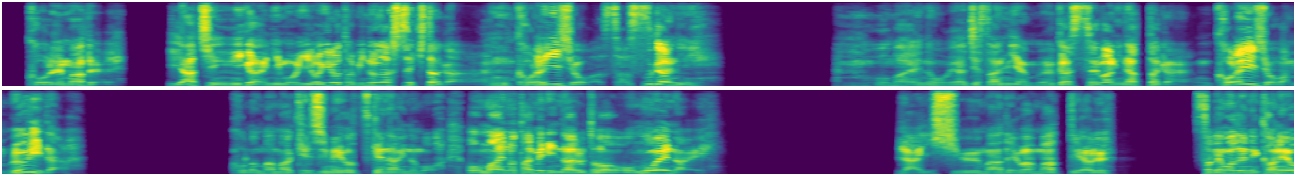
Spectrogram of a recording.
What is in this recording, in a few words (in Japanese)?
外画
